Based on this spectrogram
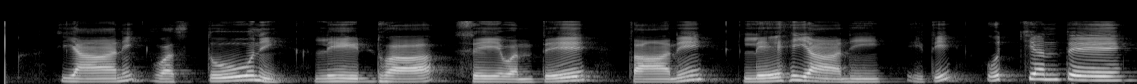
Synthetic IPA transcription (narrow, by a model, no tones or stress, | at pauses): jaːniʋɐst̪uːniliːɖʱʋaːseːʋɐnt̪eː | t̪aːni | leːɦjaːniː | t̪i | ut͡ʃjɐnt̪eː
